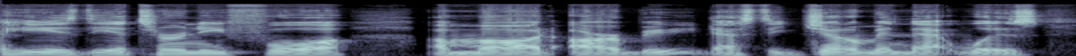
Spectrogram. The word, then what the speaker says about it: Ahmaud Arbery: I want you to tell us what's happening with this, and correct me if I'm mispronouncing the brother's name, Ahmaud Arbery? That's it, Ahmaud Arbery.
